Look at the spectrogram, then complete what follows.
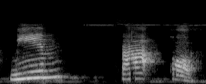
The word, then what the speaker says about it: MTQ: apa harus sama loh Itu dari Inggris ini dari Arab berarti harus dalam bahasa Arab apa M taqo kali mim ya mim ta Q nah Apakah eh pernah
